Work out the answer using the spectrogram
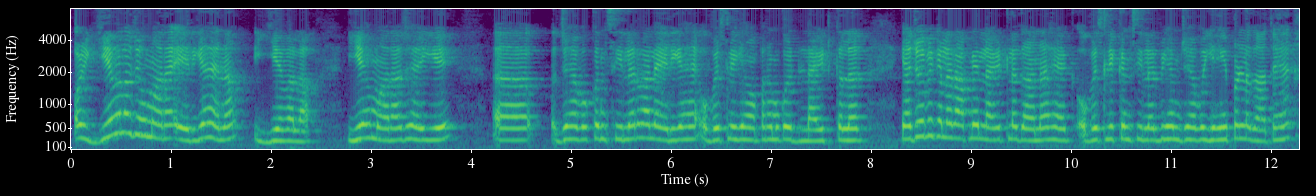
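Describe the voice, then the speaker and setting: Hoarse high-voiced woman teaching makeup. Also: steady tone, normal speed, a little mellow, roomy sound. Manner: patient explaining, frequent check-ins. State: hoarse, straining her voice. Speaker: makeup tutor. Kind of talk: step-by-step makeup tutorial.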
